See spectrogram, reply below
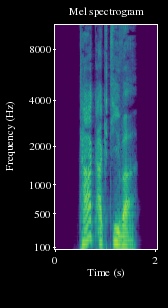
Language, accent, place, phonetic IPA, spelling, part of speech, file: German, Germany, Berlin, [ˈtaːkʔakˌtiːvɐ], tagaktiver, adjective, De-tagaktiver.ogg
- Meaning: inflection of tagaktiv: 1. strong/mixed nominative masculine singular 2. strong genitive/dative feminine singular 3. strong genitive plural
